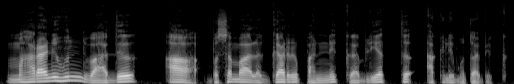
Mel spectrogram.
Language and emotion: Kashmiri, neutral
